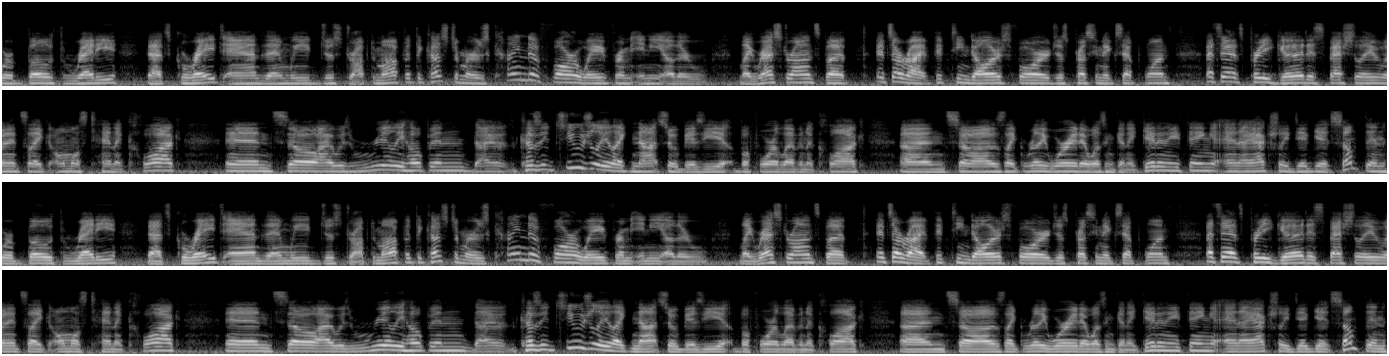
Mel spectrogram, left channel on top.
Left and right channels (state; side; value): normal; both; correlation 0.40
